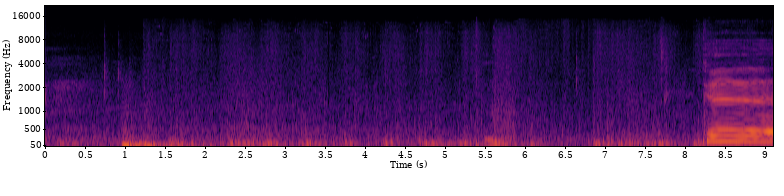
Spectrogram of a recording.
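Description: A horse gallops over soft ground.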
